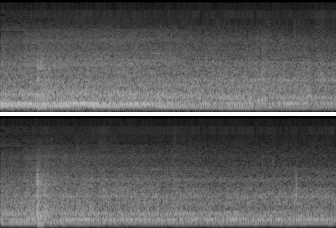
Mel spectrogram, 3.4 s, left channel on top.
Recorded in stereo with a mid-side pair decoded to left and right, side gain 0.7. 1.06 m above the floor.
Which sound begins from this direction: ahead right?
A drawer, at 0.4 s.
